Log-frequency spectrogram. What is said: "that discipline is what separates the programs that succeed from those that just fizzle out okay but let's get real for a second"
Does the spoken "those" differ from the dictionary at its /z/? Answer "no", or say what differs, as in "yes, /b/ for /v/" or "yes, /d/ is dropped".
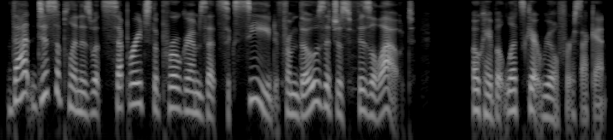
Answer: no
